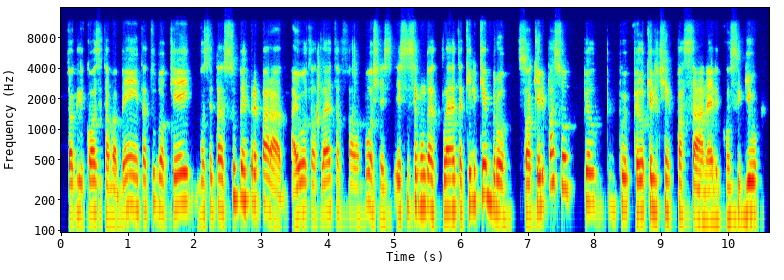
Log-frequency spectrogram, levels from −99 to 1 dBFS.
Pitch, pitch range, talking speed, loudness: 160 Hz, 150-175 Hz, 215 wpm, -20 LUFS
